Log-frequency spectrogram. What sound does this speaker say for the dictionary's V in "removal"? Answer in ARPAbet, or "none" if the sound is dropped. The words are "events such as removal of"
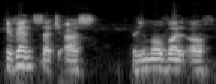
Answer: V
